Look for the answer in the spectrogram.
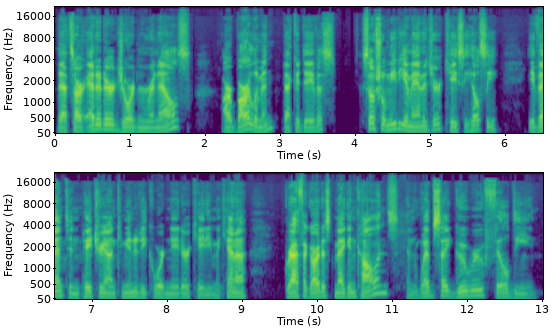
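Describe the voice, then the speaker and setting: Man co-hosting a podcast, mid-pitched voice. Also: expressive, normal speed, a bit bright, dry recording, clean studio sound. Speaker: podcast co-host. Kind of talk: casual banter and show sign-off.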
